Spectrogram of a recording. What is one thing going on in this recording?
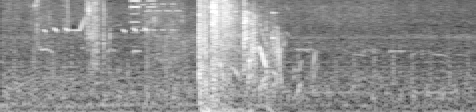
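A rifle shot cracks sharply.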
